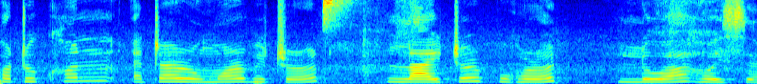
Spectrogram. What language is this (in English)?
Assamese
